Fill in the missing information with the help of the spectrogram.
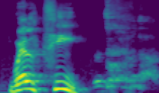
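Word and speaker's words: wealthy: और आगे क्या लफ्ज है जी, ये वेल्थी. वेल्थ वेल्थी just like हेल्थ एंड हेल्थी.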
